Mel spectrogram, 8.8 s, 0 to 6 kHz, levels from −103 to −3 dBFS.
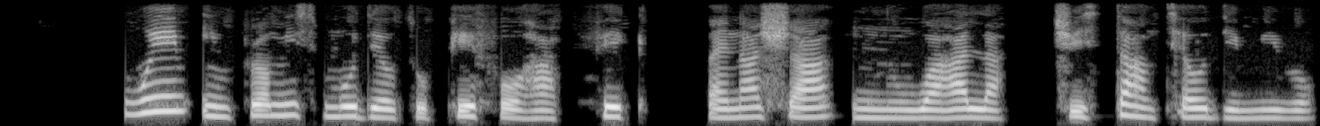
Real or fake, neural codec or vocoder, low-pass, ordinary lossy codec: real; none; 5.4 kHz; none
